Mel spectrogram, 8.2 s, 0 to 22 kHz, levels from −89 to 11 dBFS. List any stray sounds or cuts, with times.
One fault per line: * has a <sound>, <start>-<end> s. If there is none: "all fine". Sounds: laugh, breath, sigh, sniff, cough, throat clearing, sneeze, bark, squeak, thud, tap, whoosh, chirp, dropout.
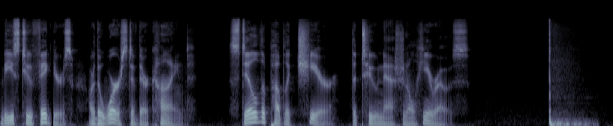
* has a dropout, 0.7-0.7 s
* has a thud, 7.3-8.0 s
